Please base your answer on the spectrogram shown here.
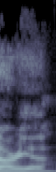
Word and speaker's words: Arya: That's when Arya said something else. He had my name. Everyone in the room fell silent. He said it right. Not Arya, like the song, but Arya, like my daddy says it.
